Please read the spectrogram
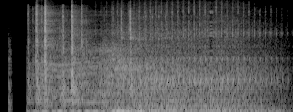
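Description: Faint clicks, then a soft mechanical rattle that fades out, at the very start of a film trailer's soundtrack.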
